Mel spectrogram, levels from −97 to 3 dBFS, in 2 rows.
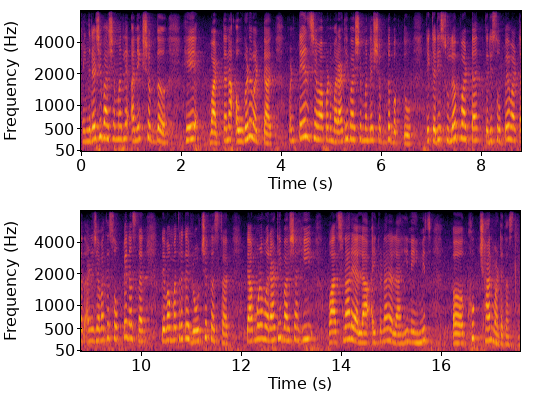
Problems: constant background noise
